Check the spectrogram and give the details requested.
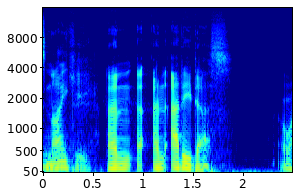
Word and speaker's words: Adidas: and Adidas. Oh, how else do you say that? They say Adidas.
